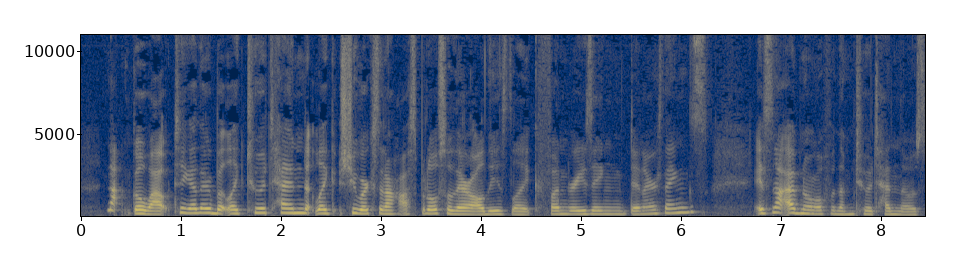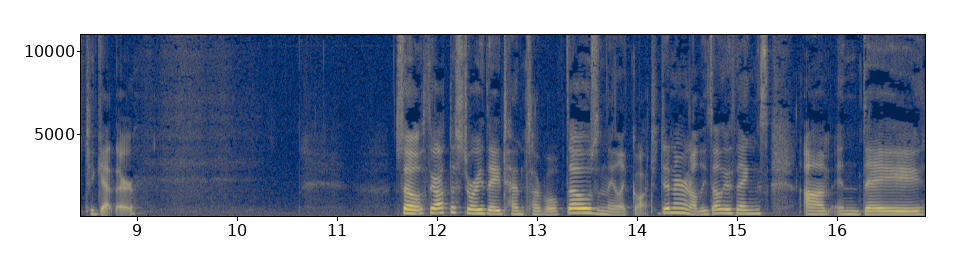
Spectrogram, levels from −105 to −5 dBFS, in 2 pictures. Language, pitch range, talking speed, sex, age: English, 195-250 Hz, 200 wpm, female, 10-29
